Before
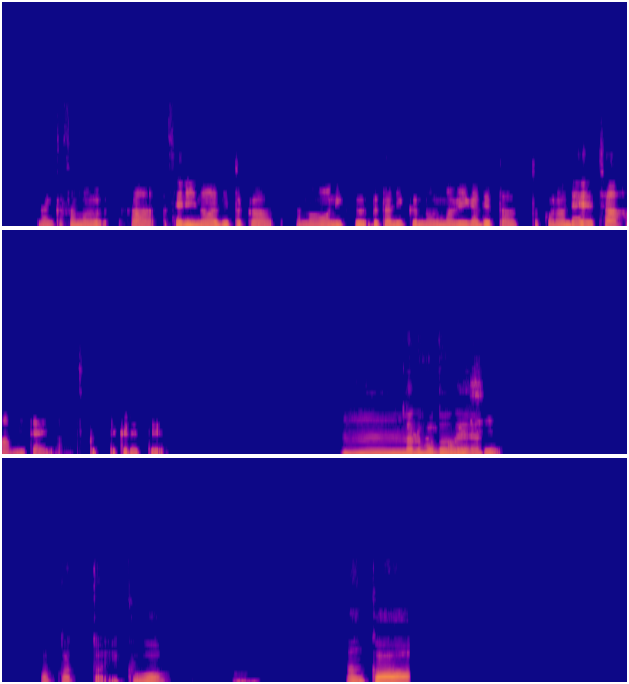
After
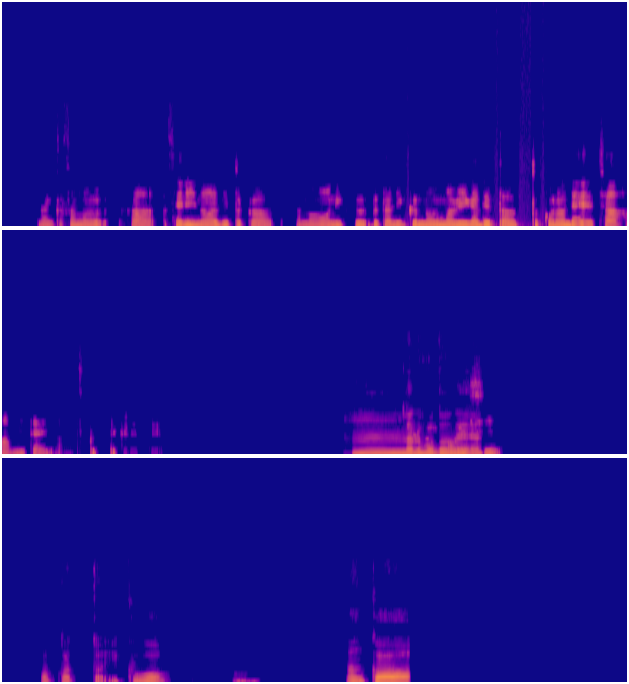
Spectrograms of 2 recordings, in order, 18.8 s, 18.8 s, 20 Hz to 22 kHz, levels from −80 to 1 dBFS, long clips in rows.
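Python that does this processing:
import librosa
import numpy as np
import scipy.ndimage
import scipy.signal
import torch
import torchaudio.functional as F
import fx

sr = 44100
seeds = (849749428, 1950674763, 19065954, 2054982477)

y = fx.env_flatten(x, sr, amount_pct=50, at=(4.0, 5.73), fade=0.02)
y = fx.bandpass_q(y, sr, hz=5400.0, q=1.9, at=(7.41, 9.75), fade=0.02)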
